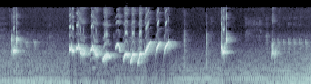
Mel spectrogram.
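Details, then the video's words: Murai batu song to provoke a rival: single sharp whistle, then a quick tumbling series of about a dozen sliding notes, followed by two isolated calls over faint hum. "Pancingan MURAI BATU bikin EMOSI NYAUT GACOR BONGKAR MATERI ISIAN"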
